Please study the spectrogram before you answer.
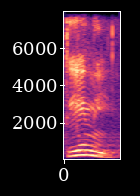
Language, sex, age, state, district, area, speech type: Odia, female, 30-45, Odisha, Dhenkanal, rural, read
